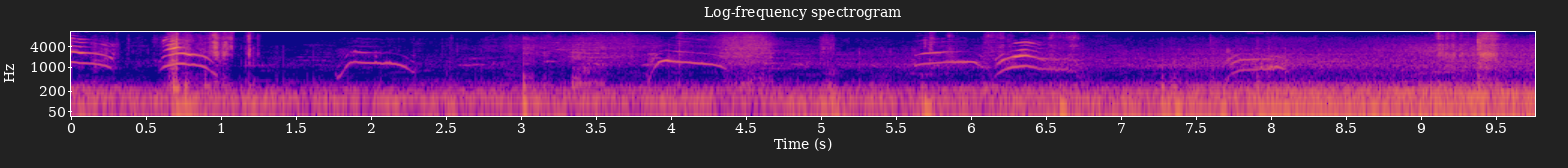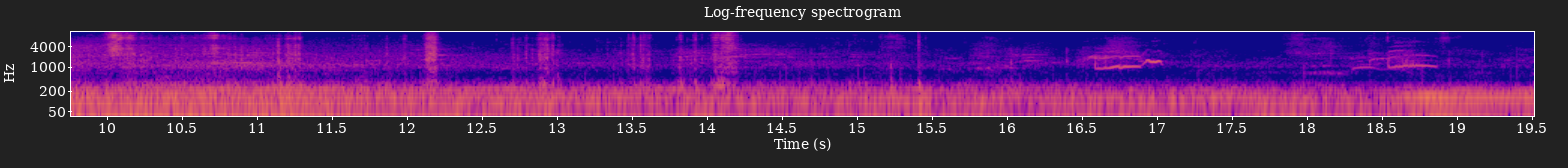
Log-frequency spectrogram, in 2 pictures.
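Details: Cat Anna with her babies: a long run of short, high, arched mews repeats every second or two, some overlapping, against a low background rumble and occasional clicks.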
